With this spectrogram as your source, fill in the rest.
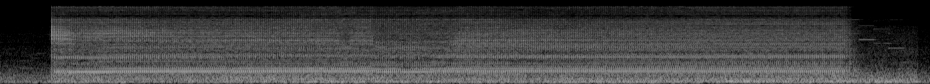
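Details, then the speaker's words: Bavin PC1160 jump starter/air pump/powerbank, compressor running with pressure set to 37 PSI; loud steady buzzing hum with fast even chatter, no knocks or strain, fairly noisy but normal; normal compressor operation. "Kasi medyo maingay siya, pero normal lang kasi compressor eh. Normal lang yung ingay niya, hindi siya sobrang ingay naman talaga."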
